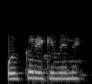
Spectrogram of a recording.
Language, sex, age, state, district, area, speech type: Punjabi, female, 18-30, Punjab, Mansa, rural, conversation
